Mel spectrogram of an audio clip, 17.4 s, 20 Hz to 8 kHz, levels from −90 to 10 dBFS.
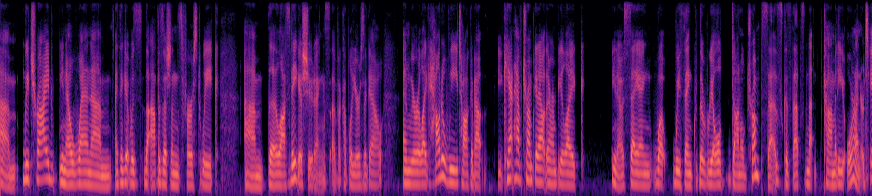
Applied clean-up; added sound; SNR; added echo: none; none; none; none.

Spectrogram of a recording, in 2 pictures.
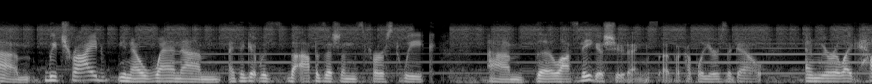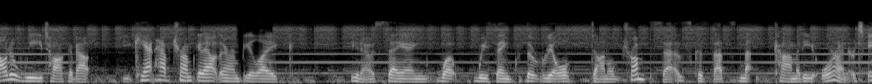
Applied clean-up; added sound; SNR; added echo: none; Trumpet + Guitar; 12 dB; none.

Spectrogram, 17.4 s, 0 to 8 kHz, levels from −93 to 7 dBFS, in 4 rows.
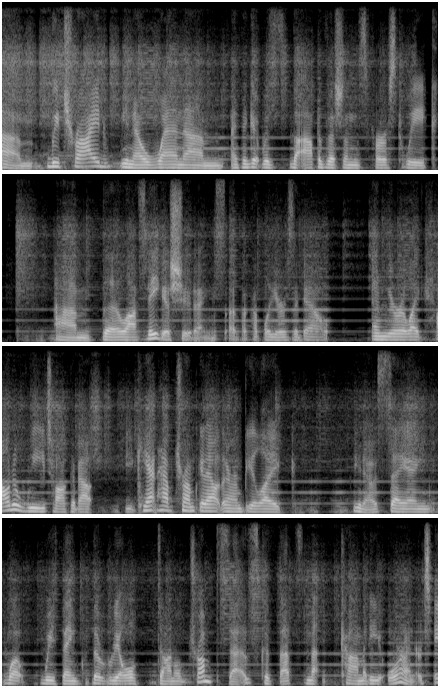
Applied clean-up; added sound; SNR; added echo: neural mask model RNNoise.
